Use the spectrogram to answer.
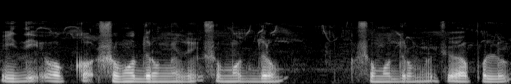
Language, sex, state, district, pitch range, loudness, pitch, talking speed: Telugu, male, Andhra Pradesh, Manyam, 130-140 Hz, -19 LUFS, 135 Hz, 80 wpm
